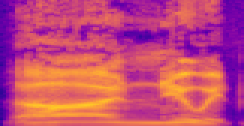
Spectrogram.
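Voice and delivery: angry growl. A narrator's reading. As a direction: growl it slowly as suspicion is confirmed. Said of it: "growled Mister Grimethorpe".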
